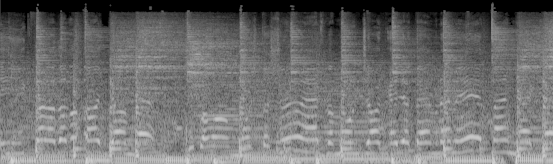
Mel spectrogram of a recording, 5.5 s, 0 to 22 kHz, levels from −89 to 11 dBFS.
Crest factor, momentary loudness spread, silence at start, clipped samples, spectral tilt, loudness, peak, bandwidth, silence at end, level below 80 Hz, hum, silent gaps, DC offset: 12 dB; 2 LU; 0 s; under 0.1%; -4.5 dB/octave; -13 LUFS; 0 dBFS; 18 kHz; 0 s; -22 dBFS; none; none; under 0.1%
